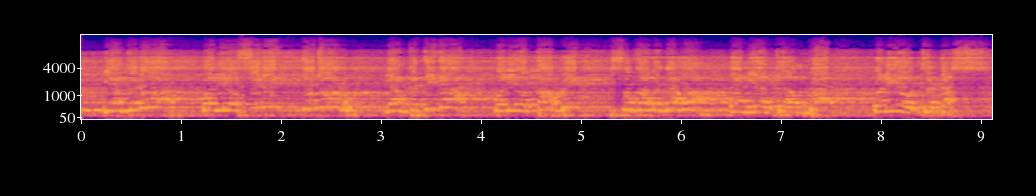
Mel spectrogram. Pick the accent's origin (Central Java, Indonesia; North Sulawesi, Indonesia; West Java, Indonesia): North Sulawesi, Indonesia; Manado; kami orang Manado ini, saya dari suku Manado, Pak, Sulawesi Utara.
